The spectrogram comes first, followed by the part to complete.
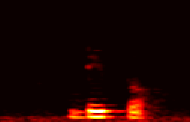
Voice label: "drunk", Nukuoro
